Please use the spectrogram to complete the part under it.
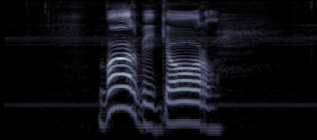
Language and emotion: Russian, sad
